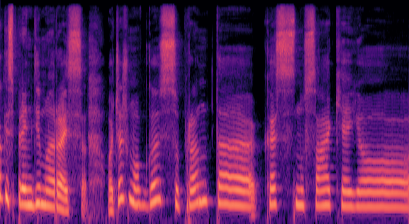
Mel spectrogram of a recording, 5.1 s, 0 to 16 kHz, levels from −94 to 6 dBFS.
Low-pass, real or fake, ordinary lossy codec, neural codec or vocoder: 14.4 kHz; fake; AAC, 96 kbps; vocoder, 44.1 kHz, 128 mel bands every 512 samples, BigVGAN v2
